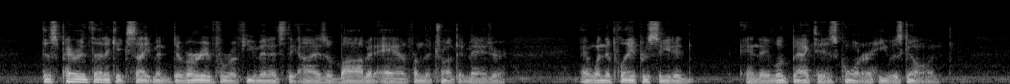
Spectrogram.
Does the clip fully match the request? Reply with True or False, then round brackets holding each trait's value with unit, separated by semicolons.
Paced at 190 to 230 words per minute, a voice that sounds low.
True (195 wpm; 90 Hz)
